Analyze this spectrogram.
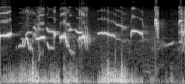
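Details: Brief burst of Oriental magpie-robin fighting song from a caged kacer: a few clear whistled slurs and chirps, with muffled low background noise beneath.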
